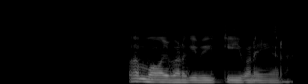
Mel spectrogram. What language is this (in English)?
Punjabi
